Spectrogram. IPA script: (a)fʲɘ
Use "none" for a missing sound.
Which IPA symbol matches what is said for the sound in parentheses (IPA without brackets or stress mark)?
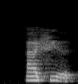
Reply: a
